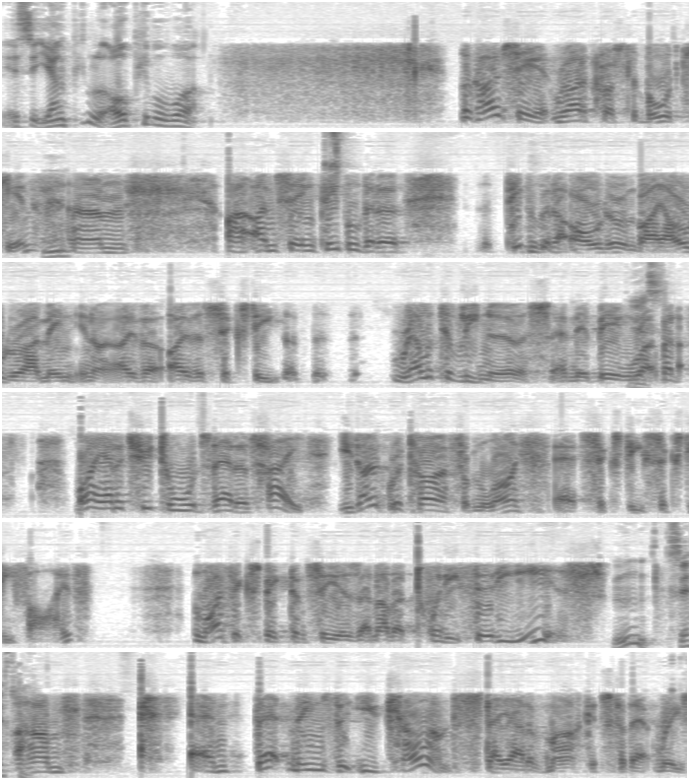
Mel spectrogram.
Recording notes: calls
